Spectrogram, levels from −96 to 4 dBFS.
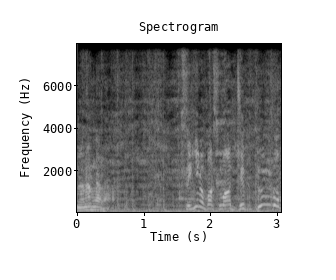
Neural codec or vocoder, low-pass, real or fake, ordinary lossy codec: codec, 16 kHz, 16 kbps, FreqCodec, smaller model; none; fake; none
